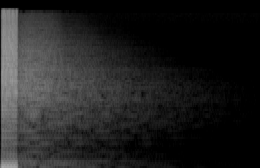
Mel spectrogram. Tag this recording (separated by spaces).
reverb saw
